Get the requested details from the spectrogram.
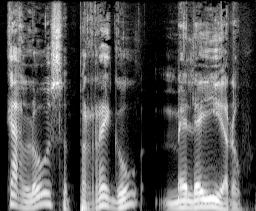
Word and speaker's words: Carlos Prego Meleiro: Alors, l'auteur, c'est un article de Histoire et civilisation de décembre 2022 d'un monsieur qui s'appelle Carlos Prego Meleiro. J'espère que j'ai bien prononcé. – Avec l'accent, c'est bien.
